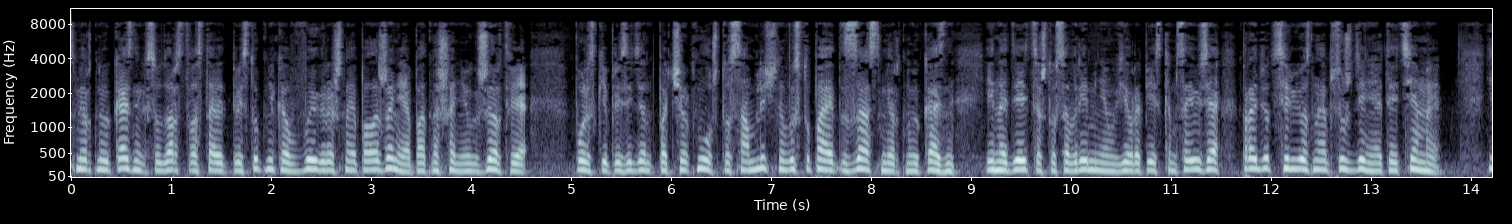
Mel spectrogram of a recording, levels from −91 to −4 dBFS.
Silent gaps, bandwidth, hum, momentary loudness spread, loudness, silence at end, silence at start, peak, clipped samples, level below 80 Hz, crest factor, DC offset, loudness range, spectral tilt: none; 8.8 kHz; none; 5 LU; -24 LUFS; 0 s; 0 s; -8 dBFS; under 0.1%; -56 dBFS; 14 dB; under 0.1%; 2 LU; -6 dB/octave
